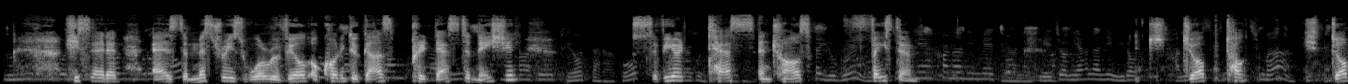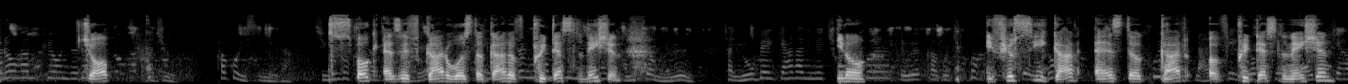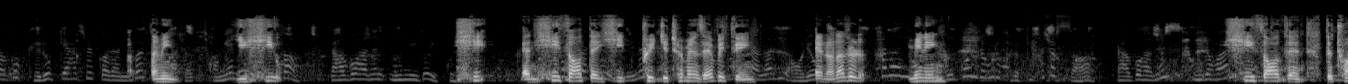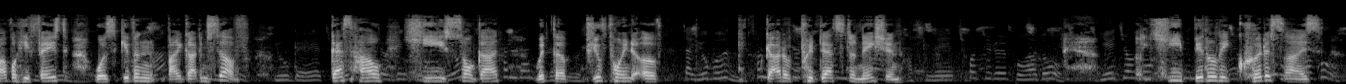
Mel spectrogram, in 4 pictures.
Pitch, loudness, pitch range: 195 Hz, -20 LUFS, 155-250 Hz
